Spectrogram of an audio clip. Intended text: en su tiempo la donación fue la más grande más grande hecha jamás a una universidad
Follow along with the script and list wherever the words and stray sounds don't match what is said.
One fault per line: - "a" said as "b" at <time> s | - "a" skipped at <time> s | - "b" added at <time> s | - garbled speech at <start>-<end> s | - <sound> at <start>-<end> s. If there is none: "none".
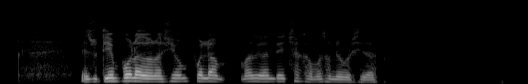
- "más grande" skipped at 2.8 s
